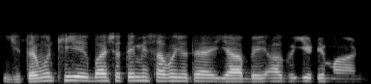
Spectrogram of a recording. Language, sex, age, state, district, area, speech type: Kashmiri, male, 18-30, Jammu and Kashmir, Ganderbal, rural, conversation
